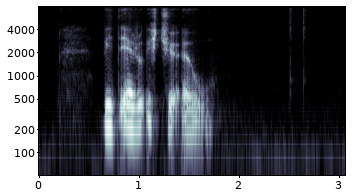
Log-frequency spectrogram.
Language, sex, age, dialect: Faroese, female, 15-35, Norðurstreymoy/Eysturoy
